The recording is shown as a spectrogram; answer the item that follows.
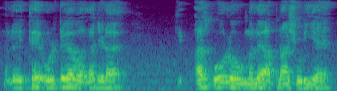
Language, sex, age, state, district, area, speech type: Dogri, male, 60+, Jammu and Kashmir, Reasi, urban, spontaneous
